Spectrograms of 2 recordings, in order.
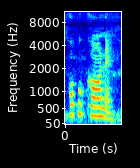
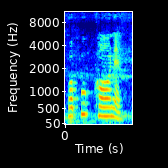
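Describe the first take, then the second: First: It is said in a plain English accent. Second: It is said in a Japanese accent with an extra final syllable. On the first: "popcorn would be pronounced as" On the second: "there is usually an extra syllable at the end"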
